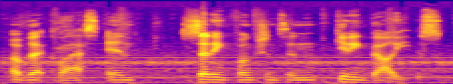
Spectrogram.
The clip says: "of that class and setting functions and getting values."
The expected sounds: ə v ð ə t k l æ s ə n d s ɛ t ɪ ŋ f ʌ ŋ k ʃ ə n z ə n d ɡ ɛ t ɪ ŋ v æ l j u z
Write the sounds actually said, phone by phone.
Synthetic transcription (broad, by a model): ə v ð ə t k l æ s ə n s ɛ t ɪ ŋ f ʌ ŋ k ʃ ə n z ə n ɡ ɛ t ɪ ŋ v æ l j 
